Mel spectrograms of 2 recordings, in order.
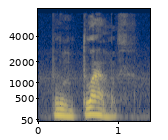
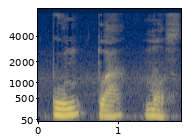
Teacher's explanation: Vemos que aquí tenemos un diptongo, puntuamos. Tenemos vocal cerrada con vocal abierta. La fuerza cae sobre la vocal abierta.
